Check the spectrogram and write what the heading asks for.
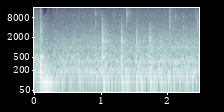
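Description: Handling noise: a dull thump just after the start, then a few light taps and clicks as a bottle is picked up from the kitchen counter.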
